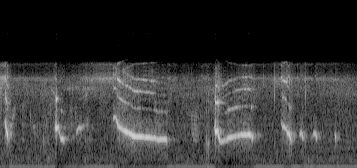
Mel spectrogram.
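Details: Pet dog whining for something it wants, progressing from small yips to longer cries: short sharp yelps, then drawn-out falling whines of about a second, repeated with pauses, over a steady low indoor hum.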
